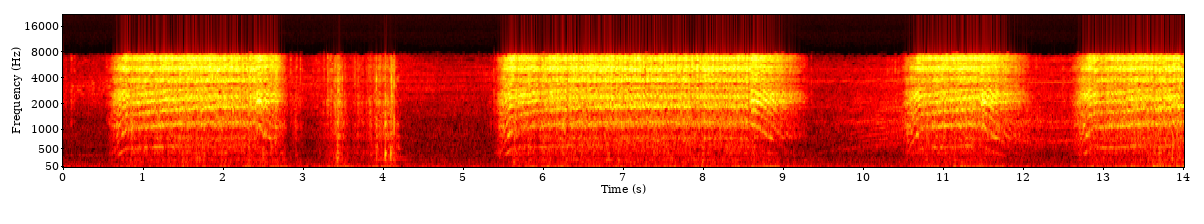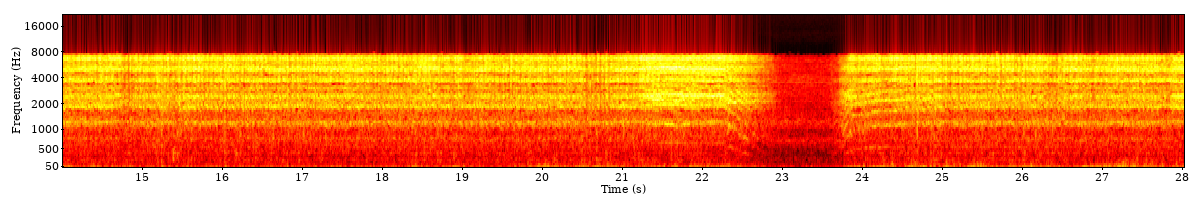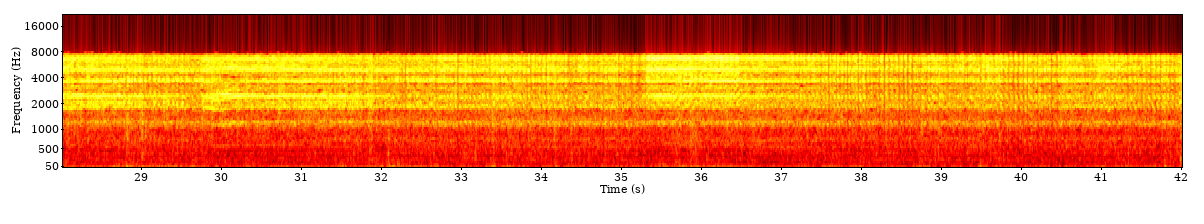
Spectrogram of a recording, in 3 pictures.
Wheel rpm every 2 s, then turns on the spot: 60, 60, 30, 150, 70, 60, 100, 160, 160, 160, 160, 50, 150, 160, 160, 160, 160, 170, 160, 160, 160.
2-4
